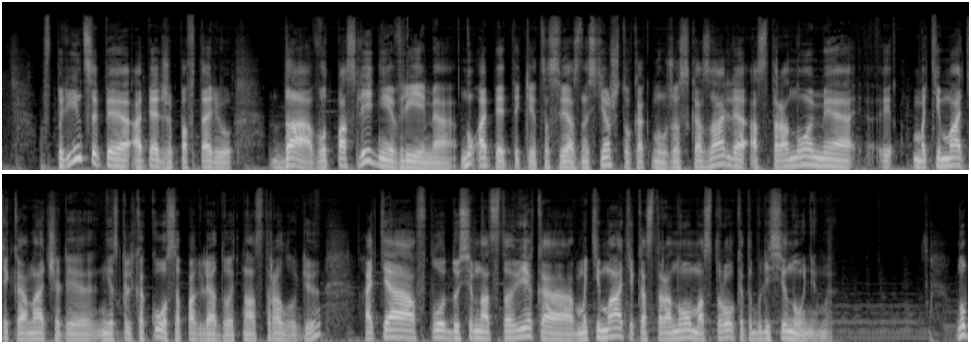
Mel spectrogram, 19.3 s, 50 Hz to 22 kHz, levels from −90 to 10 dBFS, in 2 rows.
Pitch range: 95-130 Hz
